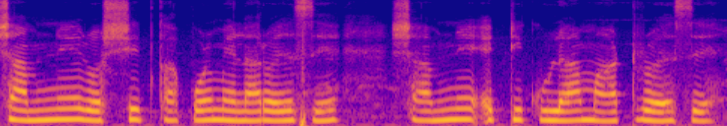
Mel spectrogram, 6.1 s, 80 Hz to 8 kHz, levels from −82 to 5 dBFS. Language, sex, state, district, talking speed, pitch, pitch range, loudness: Bengali, female, Assam, Hailakandi, 110 wpm, 225 Hz, 215-235 Hz, -14 LUFS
